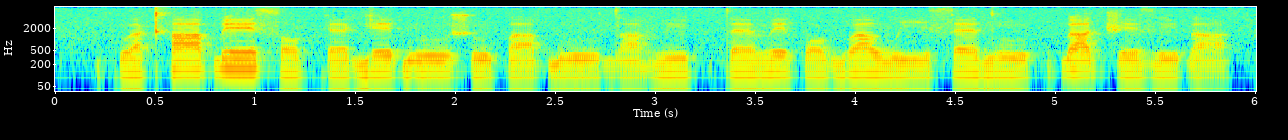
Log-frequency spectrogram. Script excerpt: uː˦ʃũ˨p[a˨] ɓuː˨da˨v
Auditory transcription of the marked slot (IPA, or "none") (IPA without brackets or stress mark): a˨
